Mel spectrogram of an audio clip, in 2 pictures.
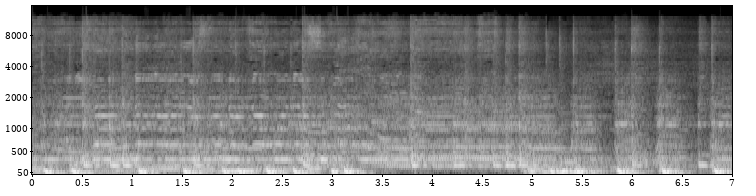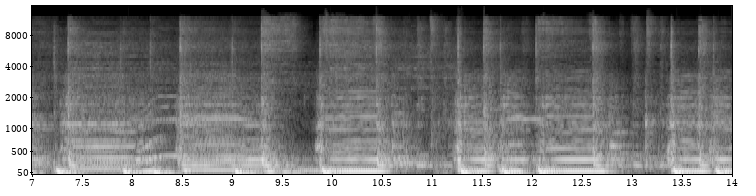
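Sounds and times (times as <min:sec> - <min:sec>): rock band playing: 0:00.0 - 0:14.0.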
